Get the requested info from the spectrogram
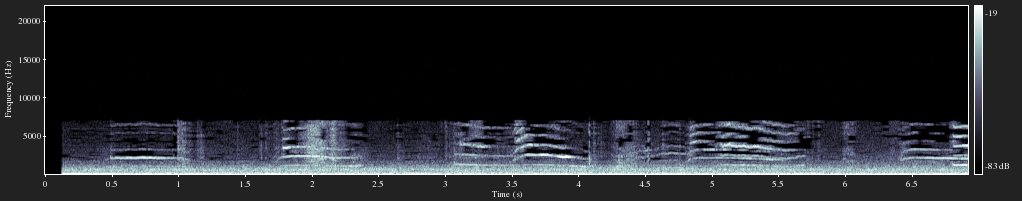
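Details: Five newborn kittens with their mother as she wakes them, giving thin high mews that rise and fall, several overlapping in quick succession over a steady low hum.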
